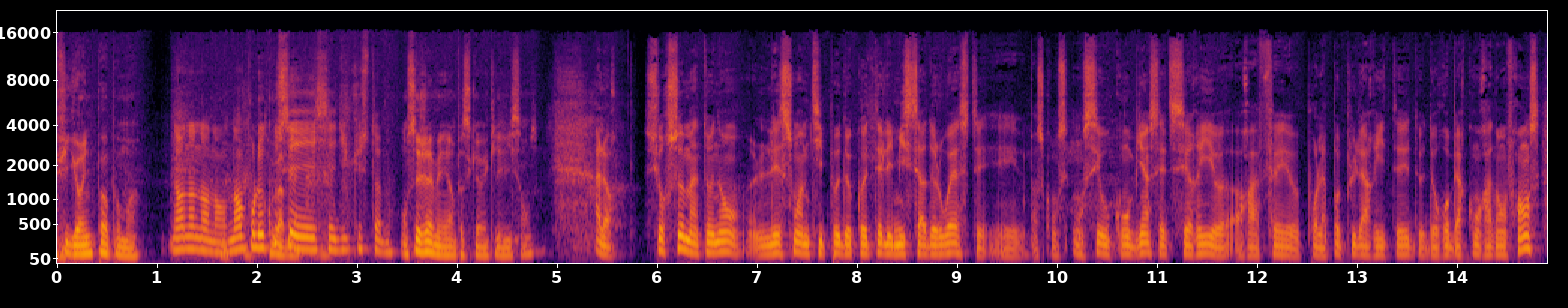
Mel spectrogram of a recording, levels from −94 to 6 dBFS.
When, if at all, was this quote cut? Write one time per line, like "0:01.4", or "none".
none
